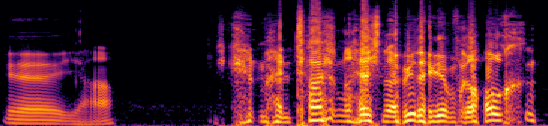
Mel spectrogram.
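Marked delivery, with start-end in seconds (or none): 1.4-3.6 joking character voice. Pretend. Jokingly voicing April's calculator quip.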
